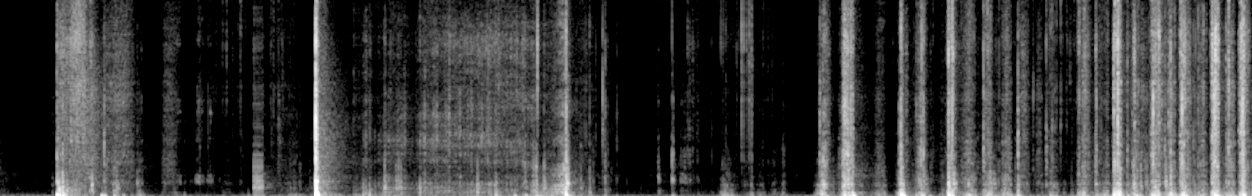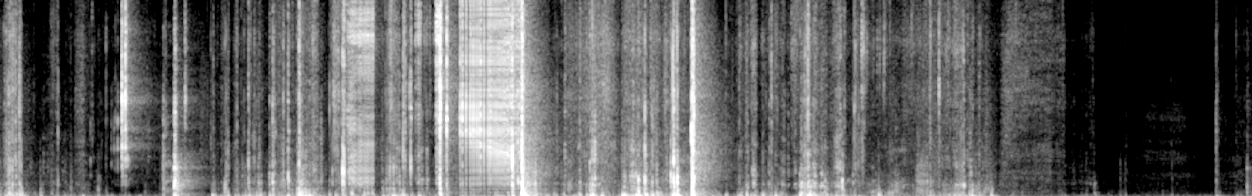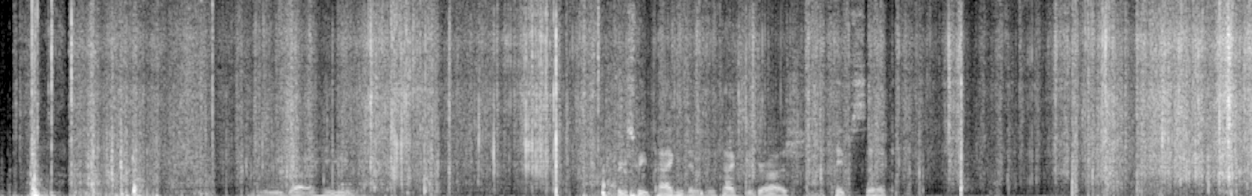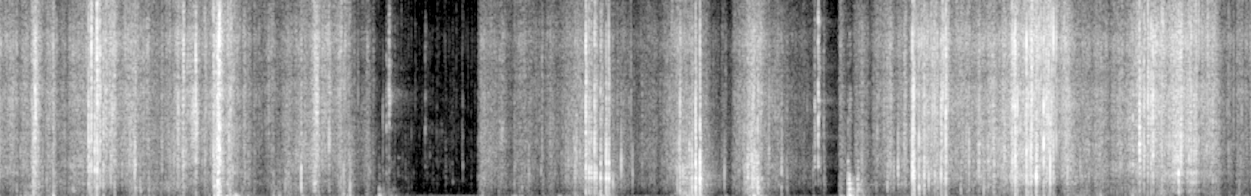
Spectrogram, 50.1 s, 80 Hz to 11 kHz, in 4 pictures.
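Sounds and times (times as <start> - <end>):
cardboard box thunks and scrapes: 0.6 - 1.3
cardboard tearing: 15.2 - 22.5, 25.2 - 41.4, 42.4 - 50.0.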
